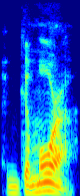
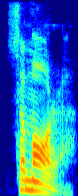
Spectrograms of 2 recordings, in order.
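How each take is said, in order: First: The name begins with a hard G sound. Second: The name begins with a TS sound. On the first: The speaker calls it wrong. "We say Gamora" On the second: The speaker calls it right. "the correct pronunciation is Samora with a TZ or Sadi"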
